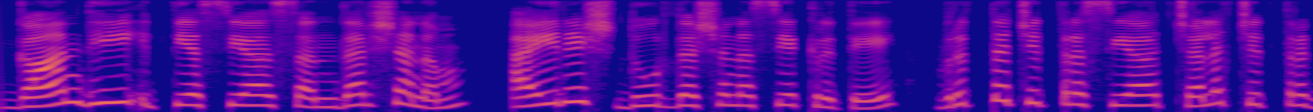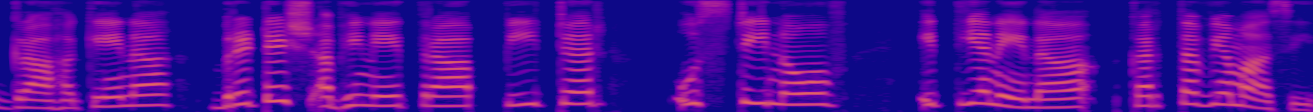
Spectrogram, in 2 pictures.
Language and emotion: Sanskrit, neutral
